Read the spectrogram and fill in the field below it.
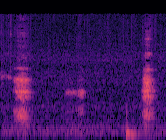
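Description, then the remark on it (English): A voice imitates labored, wheezing breathing: two strained gasping inhales about two seconds apart, with a faint raspy sound and a low throaty catch between them, fairly loud. “And I remember laying down on my living room floor and my breathing was like, it was like this.”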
